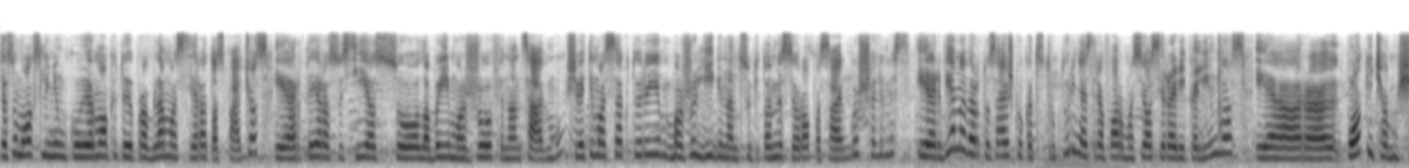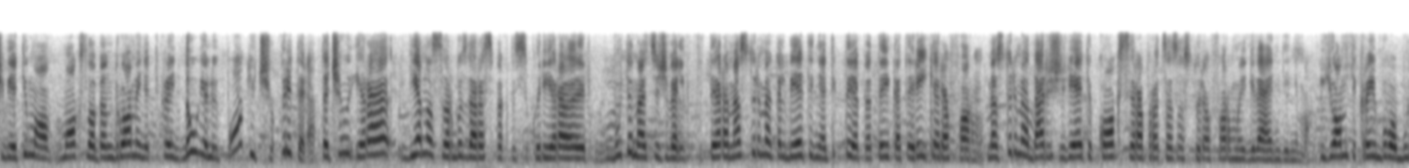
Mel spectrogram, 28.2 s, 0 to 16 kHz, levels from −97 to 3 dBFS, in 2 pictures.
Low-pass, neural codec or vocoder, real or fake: 7.2 kHz; none; real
